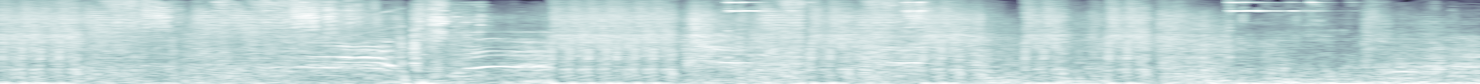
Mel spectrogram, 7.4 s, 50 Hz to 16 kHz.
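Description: Rapid, loud gunfire in Metro 2033 Redux, with dense overlapping bursts that run continuously under game sounds.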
